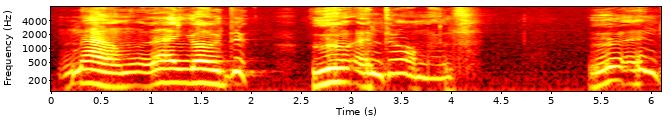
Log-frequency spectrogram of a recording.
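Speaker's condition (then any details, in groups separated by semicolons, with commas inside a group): Cerebral palsy; a little difficult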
